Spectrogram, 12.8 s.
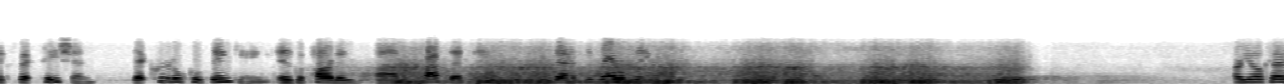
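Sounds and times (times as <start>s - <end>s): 
speech: 0.0s - 7.5s, 12.4s - 12.8s
train going by: 3.0s - 10.5s.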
